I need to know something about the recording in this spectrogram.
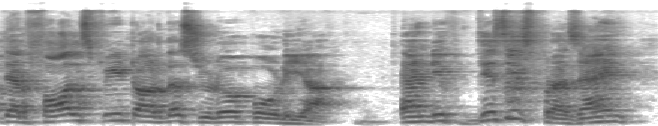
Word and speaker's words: pseudopodia: Pseudopodia. Here P is silent, pseudopodia.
